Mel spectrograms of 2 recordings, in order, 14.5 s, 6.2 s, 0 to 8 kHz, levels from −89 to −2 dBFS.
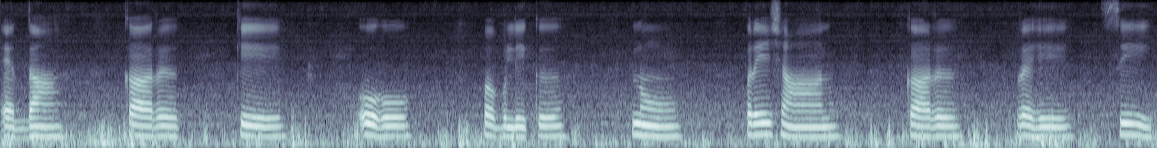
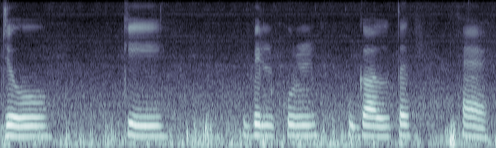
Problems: background sounds at intervals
